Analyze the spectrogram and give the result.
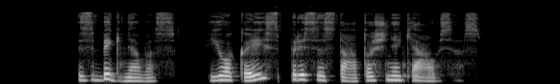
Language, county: Lithuanian, Kaunas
